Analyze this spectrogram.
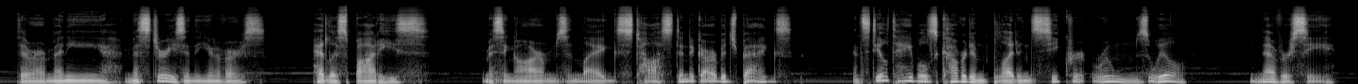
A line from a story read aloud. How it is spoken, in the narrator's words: He started whispering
